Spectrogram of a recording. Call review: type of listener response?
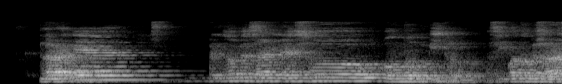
listening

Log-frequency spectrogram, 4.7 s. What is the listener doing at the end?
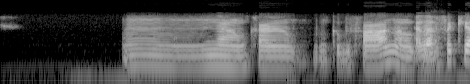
taking over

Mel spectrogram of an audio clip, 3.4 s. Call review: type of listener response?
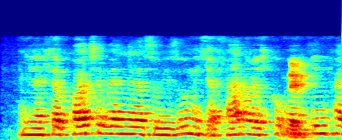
listening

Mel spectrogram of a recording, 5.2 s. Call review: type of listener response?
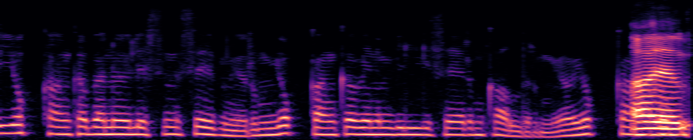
taking over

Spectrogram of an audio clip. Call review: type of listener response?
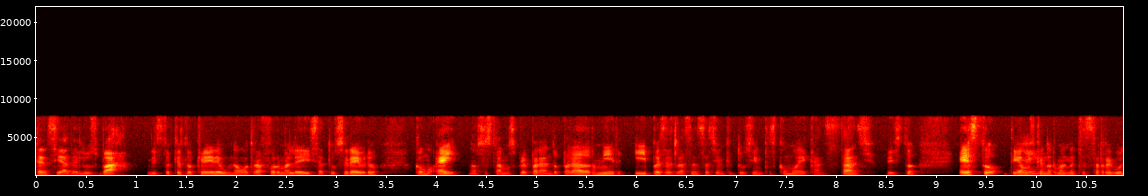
listening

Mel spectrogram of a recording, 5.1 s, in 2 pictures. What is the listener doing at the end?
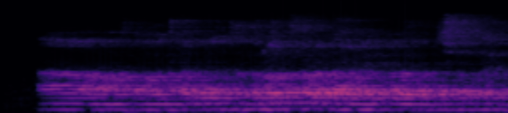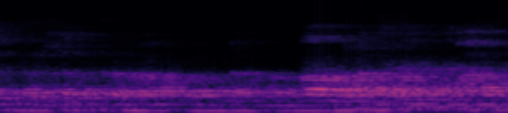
taking over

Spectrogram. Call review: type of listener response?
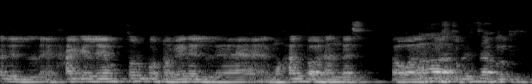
taking over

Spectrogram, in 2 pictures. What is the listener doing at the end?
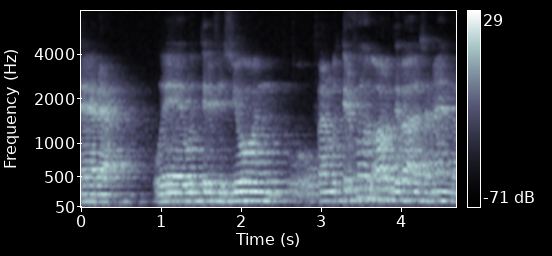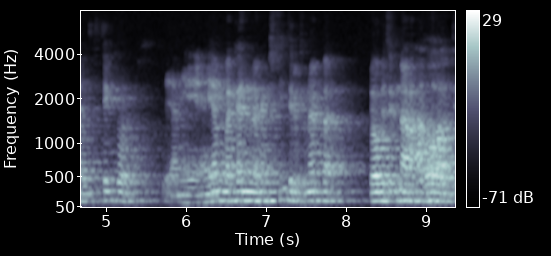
listening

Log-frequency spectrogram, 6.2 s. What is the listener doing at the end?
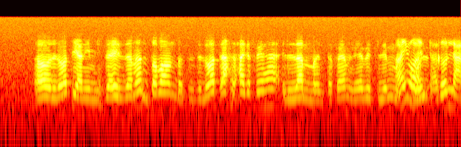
taking over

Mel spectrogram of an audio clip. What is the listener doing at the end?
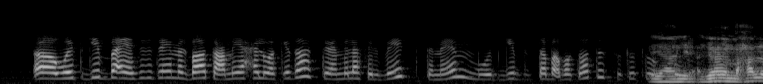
taking over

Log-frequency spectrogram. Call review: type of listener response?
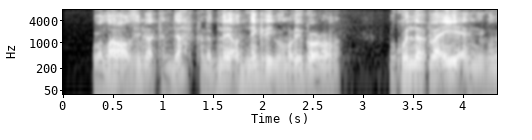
listening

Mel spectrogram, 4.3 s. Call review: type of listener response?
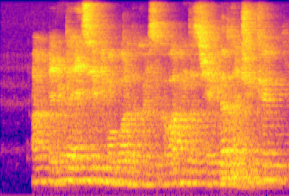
listening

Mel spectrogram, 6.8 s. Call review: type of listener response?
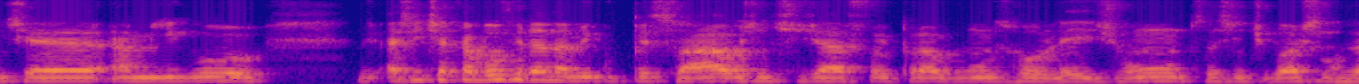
listening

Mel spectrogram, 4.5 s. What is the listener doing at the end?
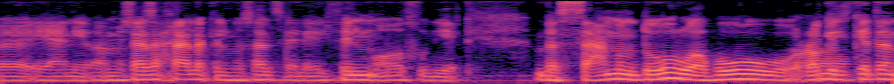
listening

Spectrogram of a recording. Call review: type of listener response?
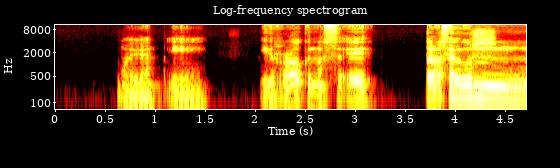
listening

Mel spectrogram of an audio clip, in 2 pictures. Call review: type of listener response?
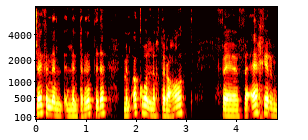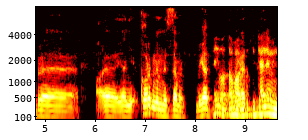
taking over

